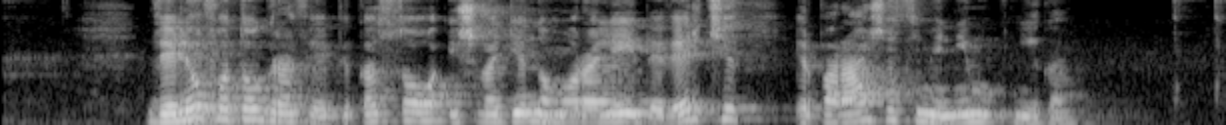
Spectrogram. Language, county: Lithuanian, Panevėžys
